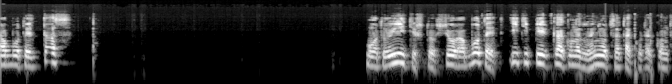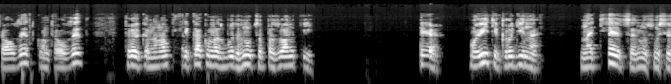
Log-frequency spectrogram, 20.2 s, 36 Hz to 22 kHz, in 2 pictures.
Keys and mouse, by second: 2.2 click, 3.8-7.3 drag, 8.0 click, 9.8 ctrl+z, 10.5 ctrl+z, 11.5 KP_3, 15.5 r, 18.0 click, 19.9 r.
